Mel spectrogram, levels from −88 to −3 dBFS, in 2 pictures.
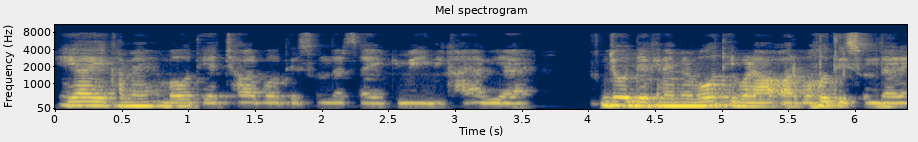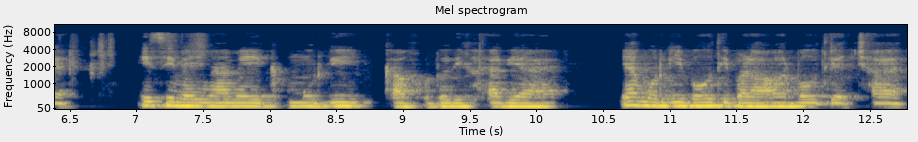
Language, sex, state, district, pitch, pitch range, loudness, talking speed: Hindi, male, Bihar, Supaul, 135 Hz, 125-155 Hz, -14 LUFS, 220 wpm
